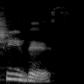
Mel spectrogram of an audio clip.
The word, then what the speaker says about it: Cheaves: You was almost right. It's Cheaves.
